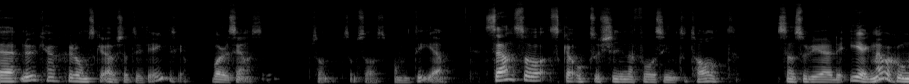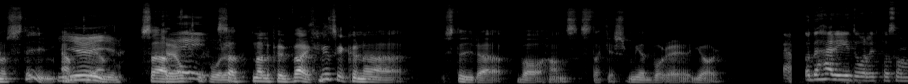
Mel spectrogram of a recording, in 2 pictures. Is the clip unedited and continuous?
no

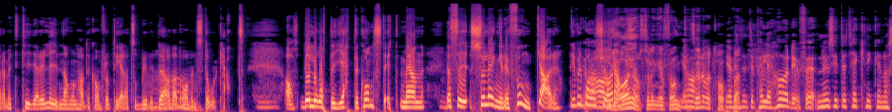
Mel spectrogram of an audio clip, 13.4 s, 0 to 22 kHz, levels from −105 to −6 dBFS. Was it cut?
no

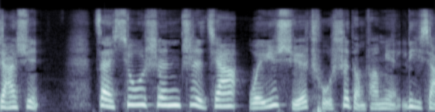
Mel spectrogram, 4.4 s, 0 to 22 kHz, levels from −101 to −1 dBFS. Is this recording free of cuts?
yes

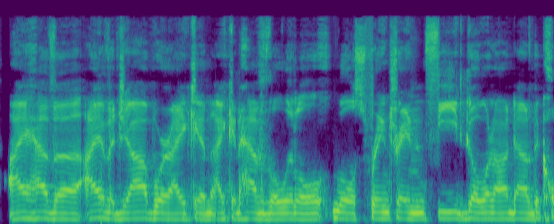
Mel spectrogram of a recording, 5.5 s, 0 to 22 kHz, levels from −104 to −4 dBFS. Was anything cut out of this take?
yes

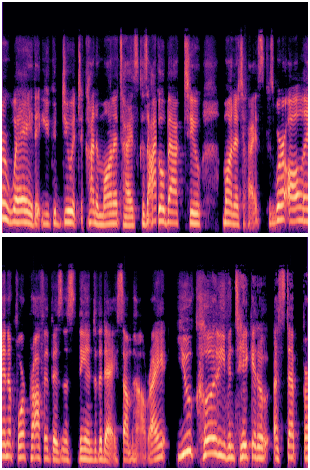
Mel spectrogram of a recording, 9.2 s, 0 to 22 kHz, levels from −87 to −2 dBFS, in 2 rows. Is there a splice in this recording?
yes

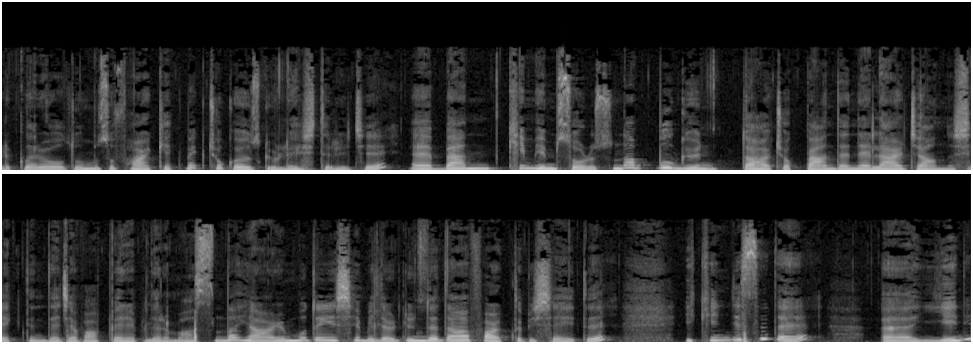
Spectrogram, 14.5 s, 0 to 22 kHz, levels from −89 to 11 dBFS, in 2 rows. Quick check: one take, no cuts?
no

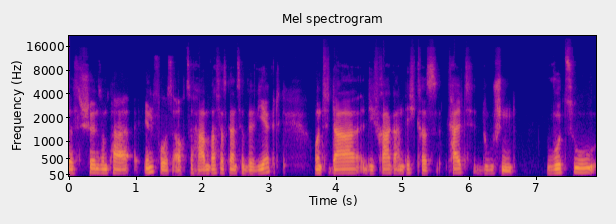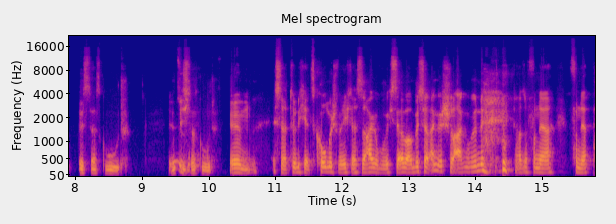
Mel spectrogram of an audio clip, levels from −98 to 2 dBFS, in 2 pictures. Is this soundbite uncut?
no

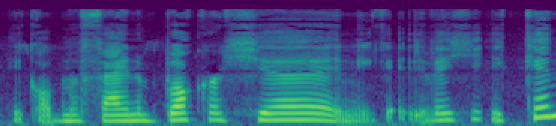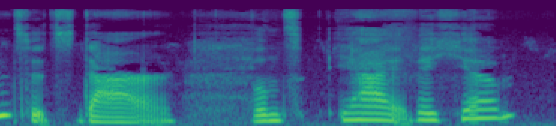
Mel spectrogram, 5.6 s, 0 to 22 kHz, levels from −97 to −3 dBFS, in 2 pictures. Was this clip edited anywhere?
yes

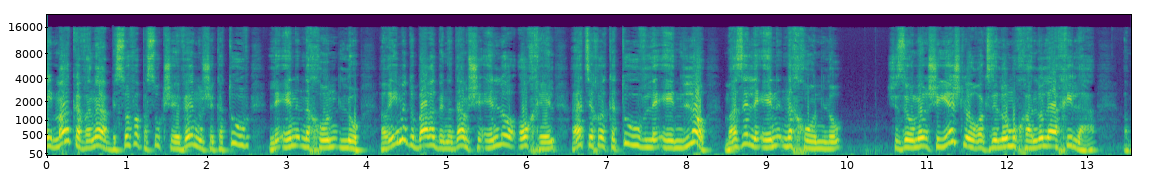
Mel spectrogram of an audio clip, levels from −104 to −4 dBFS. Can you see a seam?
no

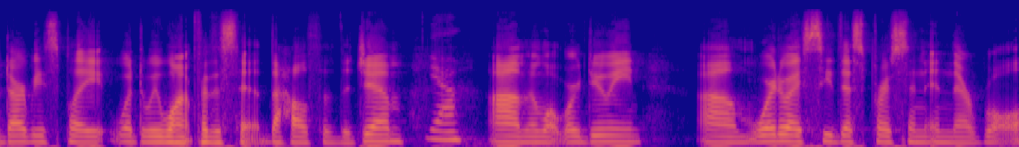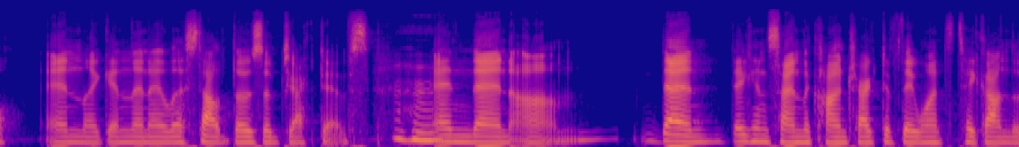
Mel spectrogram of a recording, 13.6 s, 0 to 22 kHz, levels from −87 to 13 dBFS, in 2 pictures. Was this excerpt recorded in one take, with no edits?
yes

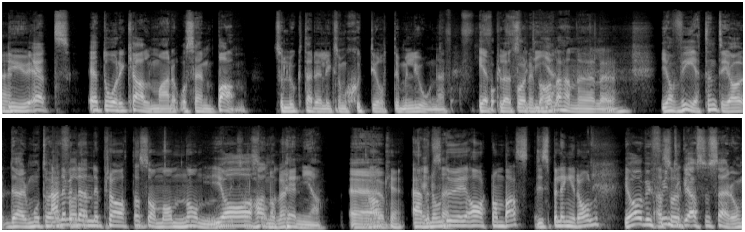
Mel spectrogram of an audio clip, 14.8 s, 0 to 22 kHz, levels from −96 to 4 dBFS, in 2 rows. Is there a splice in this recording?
yes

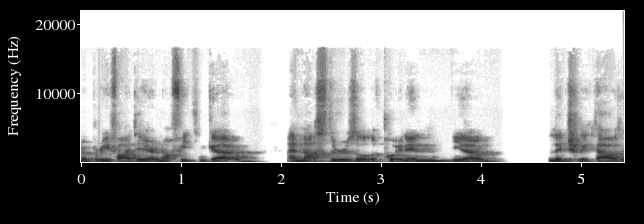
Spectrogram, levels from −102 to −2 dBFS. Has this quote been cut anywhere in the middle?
no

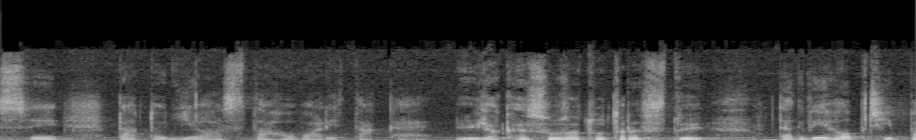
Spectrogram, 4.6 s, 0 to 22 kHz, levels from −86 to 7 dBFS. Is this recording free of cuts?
yes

